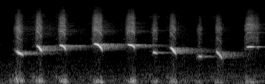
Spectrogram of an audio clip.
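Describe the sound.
A person whistles a chirpy bird imitation in a studio in Paraty, a quick series of about a dozen short, bright, high notes with slight upward slides, in a bouncy rhythm with no talking.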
